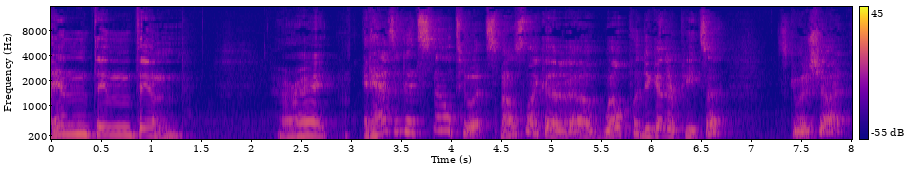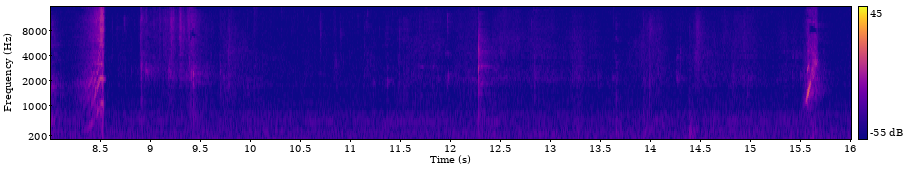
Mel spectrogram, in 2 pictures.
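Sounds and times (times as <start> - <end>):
faint chewing: 8.8 - 15.5.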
